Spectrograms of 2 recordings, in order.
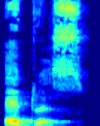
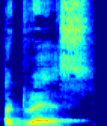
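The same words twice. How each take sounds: First: एड्रेस with the stress on the first syllable, AD-dress; एड्रेस said as a noun, first syllable stressed and open "e"; noun pronunciation of address. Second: एड्रेस with a weak "uh" start and the stress on the second syllable, uh-DRESS; एड्रेस said as a verb, first vowel reduced, second syllable stressed; verb pronunciation of address. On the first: Teacher showing students the noun form, stress on first syllable. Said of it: "जिसकी दो अलग-अलग pronunciation है".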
